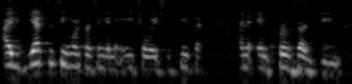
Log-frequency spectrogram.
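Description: A woman whose first language is French, co-hosting a casual podcast chat in a playful, animated way, acting out quotes. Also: lowish voice, fast talker, breathy edge, low-quality recording. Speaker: podcast co-host.

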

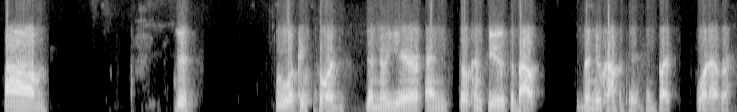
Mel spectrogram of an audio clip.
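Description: A man on a podcast panel, chatting casually and haltingly over thin call audio. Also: on the low side, flat delivery, narrow, tinny audio. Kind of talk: casual chat.

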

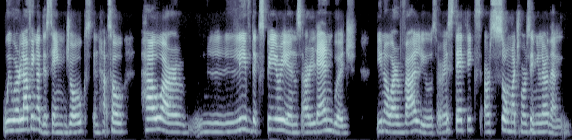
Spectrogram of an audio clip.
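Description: Woman author from Peru, mid-pitched, hesitant academic chat with restarts. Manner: hesitant, self-questioning, with many restarts and soft laughs. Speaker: author interviewed about her book. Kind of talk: thoughtful academic conversation.

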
